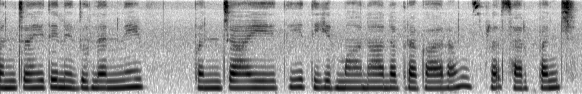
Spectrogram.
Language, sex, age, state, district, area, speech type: Telugu, female, 18-30, Andhra Pradesh, Anantapur, urban, spontaneous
